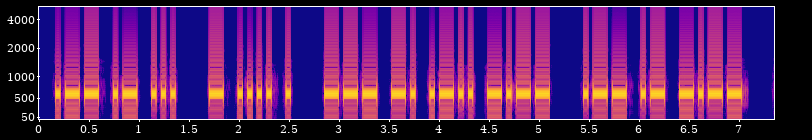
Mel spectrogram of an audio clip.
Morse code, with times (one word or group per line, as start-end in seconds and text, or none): 0.2-1.4 WAS
1.7-2.5 THE
2.9-5.1 ONLY
5.4-7.0 WAY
